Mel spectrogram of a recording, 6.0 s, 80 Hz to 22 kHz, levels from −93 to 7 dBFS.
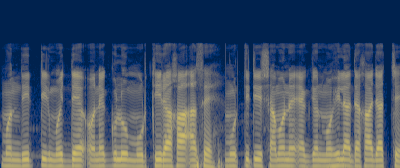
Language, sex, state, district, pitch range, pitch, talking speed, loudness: Bengali, male, Assam, Hailakandi, 135-140 Hz, 140 Hz, 120 wpm, -18 LUFS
